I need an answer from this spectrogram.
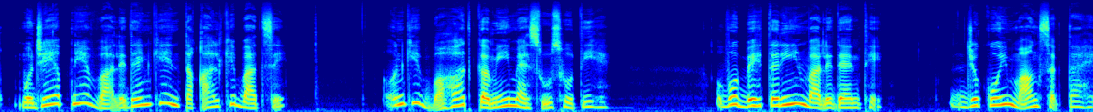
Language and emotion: Urdu, sad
